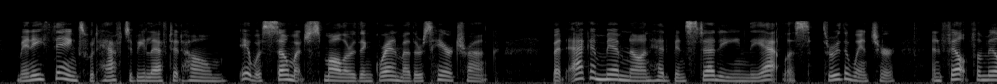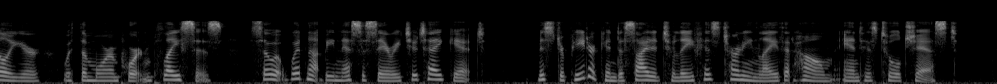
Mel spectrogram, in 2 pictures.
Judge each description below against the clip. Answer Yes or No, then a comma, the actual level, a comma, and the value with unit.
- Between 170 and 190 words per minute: Yes, average, 185 wpm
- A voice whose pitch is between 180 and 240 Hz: Yes, medium, 185 Hz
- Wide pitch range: No, average, 4.4 semitones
